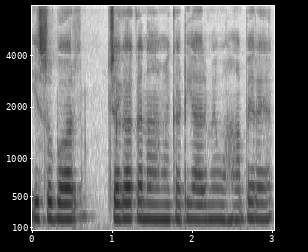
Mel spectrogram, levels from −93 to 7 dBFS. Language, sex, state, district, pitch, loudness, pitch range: Hindi, female, Bihar, Katihar, 210 Hz, -16 LUFS, 205-215 Hz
